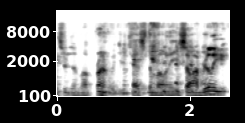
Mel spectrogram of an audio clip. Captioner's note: laughs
